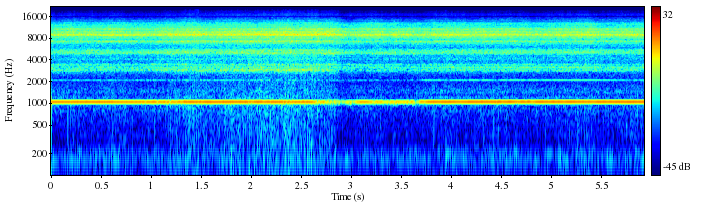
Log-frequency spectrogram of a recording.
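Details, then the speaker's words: RC steam tug Côte d'Émeraude (Stuart D10, 1.5 L boiler) about 17 minutes into the run: one long, steady, clear whistle blast holding a single pitch with no sputter or wavering; the whistle sounds properly. "Allez, pour la route et parce que vraiment, ce sifflet est magnifique."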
